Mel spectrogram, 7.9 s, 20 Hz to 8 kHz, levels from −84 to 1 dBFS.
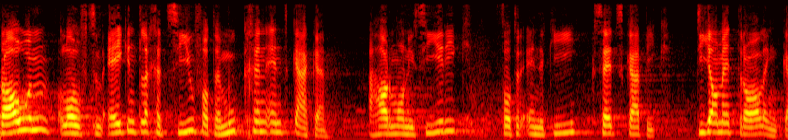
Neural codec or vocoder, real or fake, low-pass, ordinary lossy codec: none; real; 7.2 kHz; none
